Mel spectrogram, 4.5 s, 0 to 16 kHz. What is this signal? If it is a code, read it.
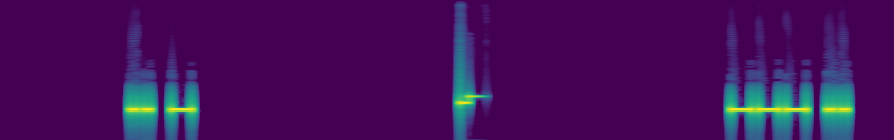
Morse code, heard as a keyed tone, about 36 wpm, 700 Hz. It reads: IT OI
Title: Top Two Letter Combinations in Words 35wpm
